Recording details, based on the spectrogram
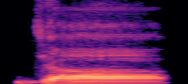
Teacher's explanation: ये जीम की जबर की एक हरकत और ये अलीफ की एक हरकत, ये मिला के इसकी मकदार होगी 2 हरकत. इसको पढ़ेंगे जा. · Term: मध्य असली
